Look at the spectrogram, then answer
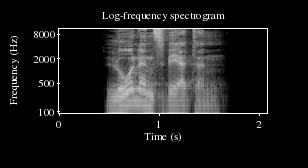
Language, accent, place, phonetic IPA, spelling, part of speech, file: German, Germany, Berlin, [ˈloːnənsˌveːɐ̯tn̩], lohnenswerten, adjective, De-lohnenswerten.ogg
- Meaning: inflection of lohnenswert: 1. strong genitive masculine/neuter singular 2. weak/mixed genitive/dative all-gender singular 3. strong/weak/mixed accusative masculine singular 4. strong dative plural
